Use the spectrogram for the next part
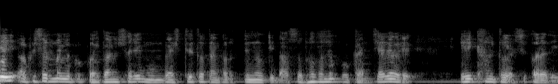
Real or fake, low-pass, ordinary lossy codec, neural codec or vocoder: fake; 5.4 kHz; none; codec, 32 kHz, 1.9 kbps, SNAC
